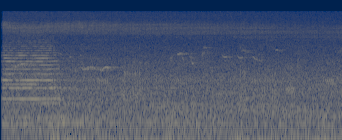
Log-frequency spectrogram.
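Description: Outdoor ambience beside a railway line: a steady low rumble from a distant electric locomotive climbing the grade, with a few faint bird chirps. The sound starts abruptly with a pitched tone that cuts off after about a second.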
